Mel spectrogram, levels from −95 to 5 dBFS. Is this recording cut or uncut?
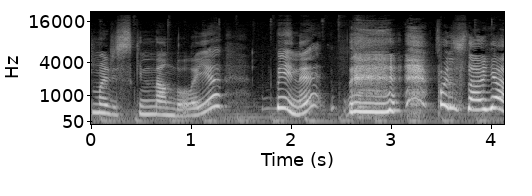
uncut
